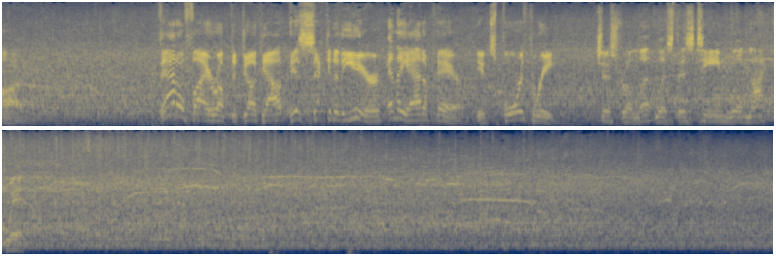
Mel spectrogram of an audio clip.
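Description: A large crowd cheers and murmurs in a stadium.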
